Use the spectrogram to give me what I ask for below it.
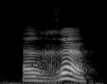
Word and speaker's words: rein: Ici, on a R avec EIN. EIN, c'est 1, R et 1, rein. Très bien. On va refaire cette ligne sans aide. Main, pain, plein, bain, grain, rein.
